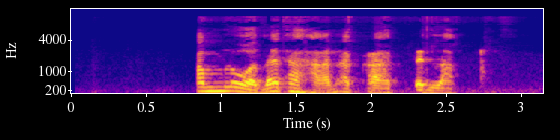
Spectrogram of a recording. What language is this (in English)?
Thai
